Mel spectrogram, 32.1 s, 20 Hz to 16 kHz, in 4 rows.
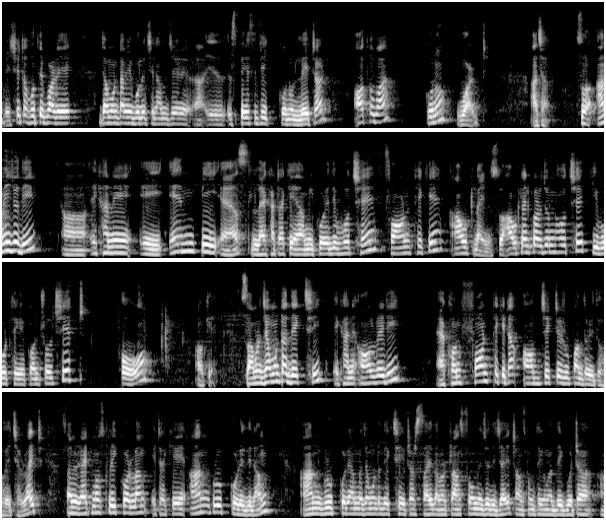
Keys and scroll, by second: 8.4 space, 17.6 ctrl+shift+o.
